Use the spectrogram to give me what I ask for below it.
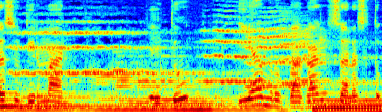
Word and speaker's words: Soedirman: Jenderal besar Sudirman menurut ejaan Suwandi dibaca Sudirman yaitu Ia merupakan salah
